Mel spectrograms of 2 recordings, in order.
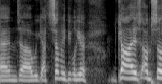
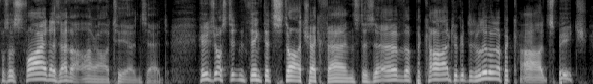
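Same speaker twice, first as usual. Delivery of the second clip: Picard voice; slower than usual. Retold or imitated. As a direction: deliver it like Captain Picard, slow and grave. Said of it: "How's that, by the way, for a Picard voice?".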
